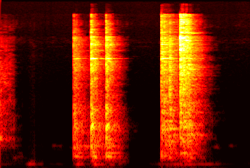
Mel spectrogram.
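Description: A pot of sour lentil dal with salt and turmeric being stirred, heard as two close bursts of three scraping, knocking strokes of a spoon against the pot, with quiet pauses between and no talk.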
